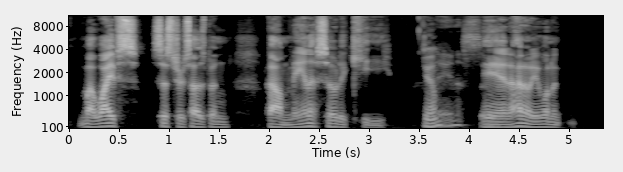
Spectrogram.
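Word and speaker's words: Manasota: It took me about 8 times to try and remember how to pronounce it. Minnesota. It's like Sarasota.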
